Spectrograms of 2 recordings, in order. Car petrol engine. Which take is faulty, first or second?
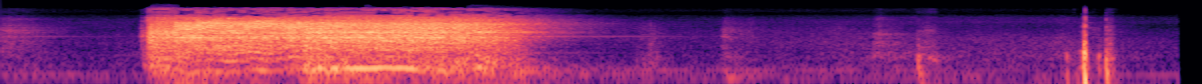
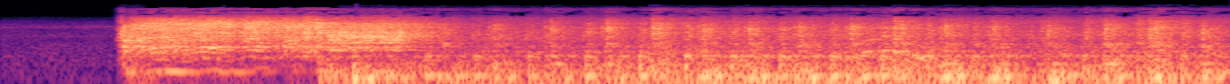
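first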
